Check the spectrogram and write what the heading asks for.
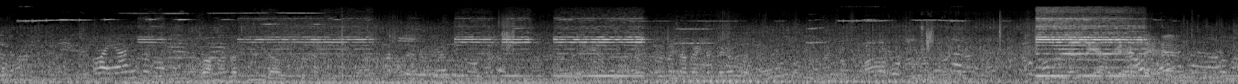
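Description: Steady chatter of a large crowd on foot, with vehicle horns honking over it: several held toots in the first half and the loudest, about a second long, near the end.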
